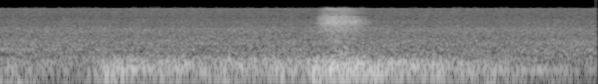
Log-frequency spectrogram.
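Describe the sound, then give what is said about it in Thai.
Steady rain hisses throughout, with a low, continuous rumble of thunder underneath that swells slightly midway. No voices, just the storm. “ไผว่าฝนสิบ่ตกว่าฮ้อนน้ํามันต้องตกไป”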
